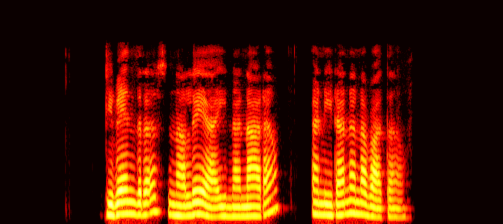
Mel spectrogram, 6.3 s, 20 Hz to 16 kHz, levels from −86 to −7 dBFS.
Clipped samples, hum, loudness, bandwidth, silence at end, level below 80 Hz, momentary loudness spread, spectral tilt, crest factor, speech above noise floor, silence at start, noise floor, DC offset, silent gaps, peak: under 0.1%; none; -21 LUFS; 7.6 kHz; 1.2 s; -64 dBFS; 9 LU; -7.5 dB/octave; 16 dB; 48 dB; 1.3 s; -69 dBFS; under 0.1%; 3.75-3.86 s; -6 dBFS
